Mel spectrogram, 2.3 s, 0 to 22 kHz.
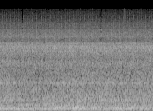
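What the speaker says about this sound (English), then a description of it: "See if I can hear this engine rev." A Ford Explorer 4.0L SOHC engine with a rough idle from a vacuum leak runs steadily, a low continuous rumble with no revving, close by and fairly loud throughout.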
